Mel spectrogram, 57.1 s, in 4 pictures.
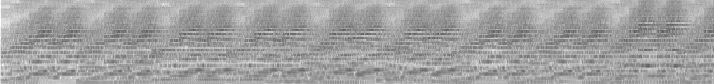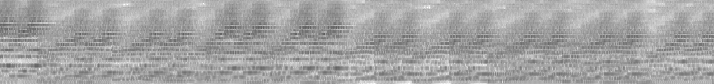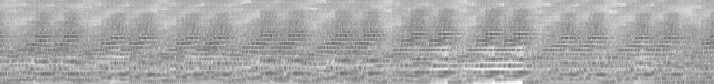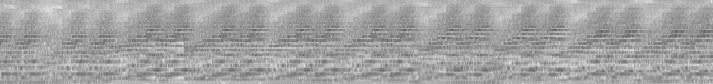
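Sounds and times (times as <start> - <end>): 
string quartet playing: 0.0 - 57.1.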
